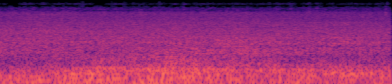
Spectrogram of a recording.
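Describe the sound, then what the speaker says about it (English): A dense, constant hiss of steady rain with no pauses, even in loudness from start to finish. "I wish the rain would let up, though."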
